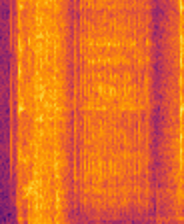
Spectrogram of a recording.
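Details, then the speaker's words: Makita top-handle climbing chainsaw after ignition coil replacement: two pull-cord rasps turn it over but it never catches or pops; no spark even with a known-good plug; cranks but won't fire. "so you've got no spark not more not at all"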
